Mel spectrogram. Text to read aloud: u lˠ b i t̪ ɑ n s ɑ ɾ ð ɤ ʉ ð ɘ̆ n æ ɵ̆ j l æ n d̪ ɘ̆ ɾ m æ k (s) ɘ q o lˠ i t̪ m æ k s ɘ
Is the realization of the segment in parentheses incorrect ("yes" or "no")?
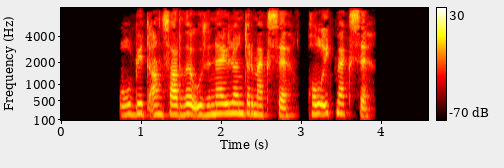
no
